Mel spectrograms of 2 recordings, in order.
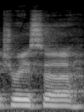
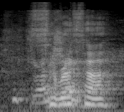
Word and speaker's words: Thretha: See you, Teresa. Thanks for coming in. Oh, is that how you say it? Oops. Thretha. Good night, Thretha. Oh, but anyway, I was looking for jobs.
